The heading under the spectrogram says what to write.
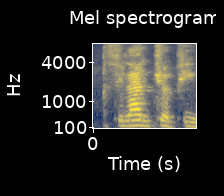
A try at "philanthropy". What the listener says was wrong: not a T in the middle. Well, there is a T in the middle, but it's not pronounced. There's no T in the middle. No T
